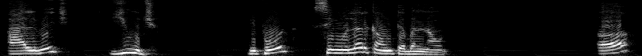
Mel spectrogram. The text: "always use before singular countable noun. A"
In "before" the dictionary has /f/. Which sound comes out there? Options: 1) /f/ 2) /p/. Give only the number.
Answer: 2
